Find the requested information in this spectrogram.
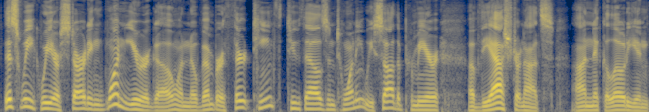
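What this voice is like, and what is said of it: Hoarse, worn-out voice. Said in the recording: “my voice has been absolutely shot ... if my voice gets worse as the show goes on”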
